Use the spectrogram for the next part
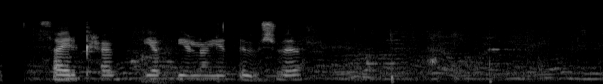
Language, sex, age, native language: Icelandic, female, 10, Icelandic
